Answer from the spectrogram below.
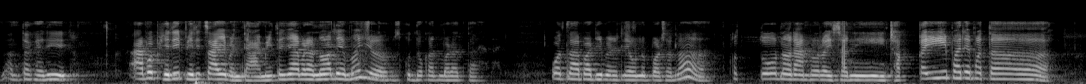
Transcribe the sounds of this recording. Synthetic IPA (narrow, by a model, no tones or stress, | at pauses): ʌnt̪ʌkʰeɾi | ʌbʌpʰeɾipʰeɾit͡sajebʱʌnt̪aɦamit̪ʌjãbaɽʌnʌlemʌjouskod̪okanbaɽat̪ʌ | ot̪labaɽibaʈʌljawnupʌrt͡sʰʌlʌkʌst̪onʌɾamroɾʌjt͡sʰʌniʈʰʌkːʌjpʌɾjemʌt̪ʌ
